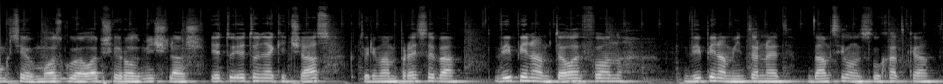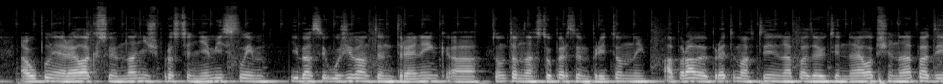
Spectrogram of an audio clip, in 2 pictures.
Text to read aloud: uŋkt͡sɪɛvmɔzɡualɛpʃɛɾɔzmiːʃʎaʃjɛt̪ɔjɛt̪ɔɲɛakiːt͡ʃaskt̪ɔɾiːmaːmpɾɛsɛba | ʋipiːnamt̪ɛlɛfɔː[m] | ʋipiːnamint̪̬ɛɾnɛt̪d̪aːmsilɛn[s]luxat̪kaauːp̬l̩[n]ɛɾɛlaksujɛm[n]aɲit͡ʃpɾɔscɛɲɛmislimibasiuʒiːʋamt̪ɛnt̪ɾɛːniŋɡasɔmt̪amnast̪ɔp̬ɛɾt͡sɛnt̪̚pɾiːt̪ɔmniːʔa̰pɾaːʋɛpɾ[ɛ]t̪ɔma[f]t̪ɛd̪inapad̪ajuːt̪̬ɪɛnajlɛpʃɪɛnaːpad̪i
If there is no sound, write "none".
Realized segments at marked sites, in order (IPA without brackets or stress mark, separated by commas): n, s, ɲ, n, ɛ, f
